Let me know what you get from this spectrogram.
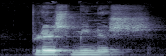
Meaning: plus or minus; about, roughly, approximately, circa
- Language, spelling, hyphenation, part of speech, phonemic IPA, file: Dutch, plusminus, plus‧mi‧nus, adverb, /plʏsˈminʏs/, Nl-plusminus.ogg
